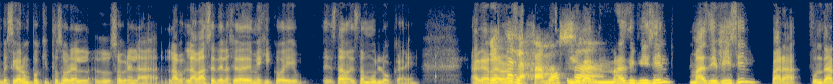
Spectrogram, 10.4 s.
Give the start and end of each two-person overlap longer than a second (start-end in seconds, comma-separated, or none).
6.0-7.5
